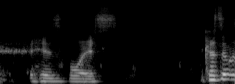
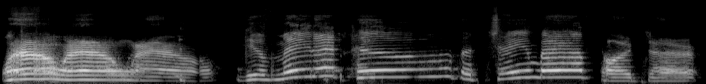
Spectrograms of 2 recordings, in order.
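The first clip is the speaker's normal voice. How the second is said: eerie high-pitched alien character, very slow; alien torturer voice; 8 semitones higher, 4 dB louder, slower than usual. Acted. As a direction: stretch every word like a relishing alien torture expert. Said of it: "he's like this".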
